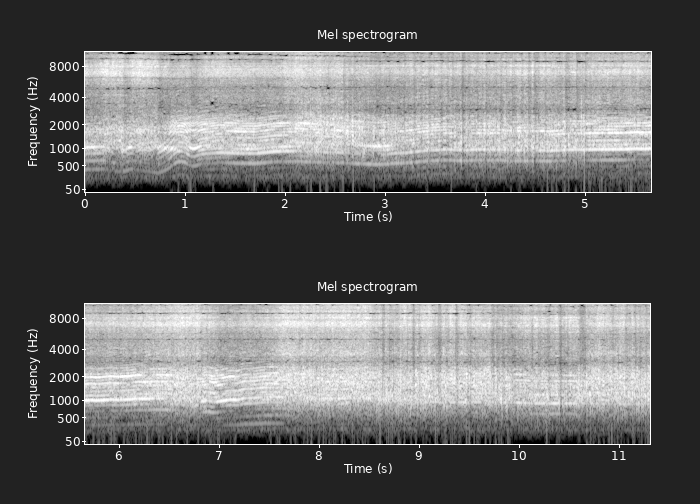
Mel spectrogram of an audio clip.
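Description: A loud motorcycle engine revs hard, its pitch climbing and dipping through gear changes in a continuous roar that fills the whole stretch, with no voices, as a man rides a street bike along a street with people walking around.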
